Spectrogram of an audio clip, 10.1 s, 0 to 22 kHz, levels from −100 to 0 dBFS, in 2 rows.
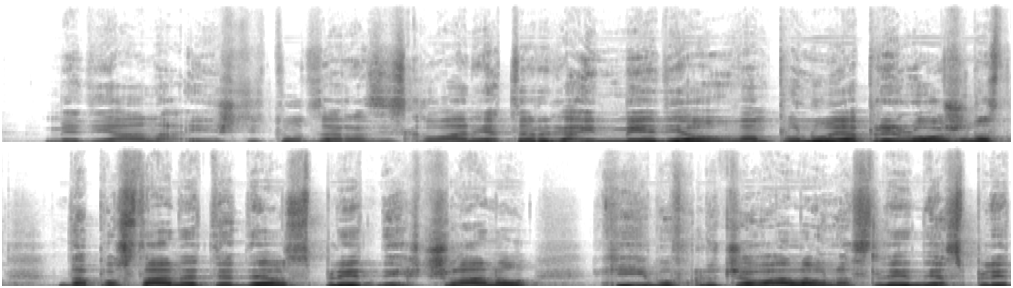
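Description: From 0.07 s to 3.98 s the level climbs steadily by about 16 dB, a case of automatic gain rising: the gain control judged the incoming speech too quiet and kept raising its gain over nearly four seconds. Voice and room noise swell together, so the background grows as the talker gets louder. On a waveform the envelope widens like a ramp; on a spectrogram the whole frequency range, including the noise floor, brightens gradually.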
